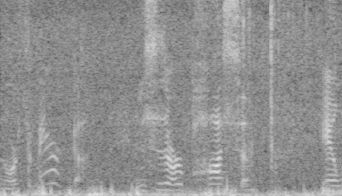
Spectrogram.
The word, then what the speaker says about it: opossum: This is our opossum, and we spell it with an O. I tell people you only say opossum during St. Patrick's Day. That's when we're all Irish.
